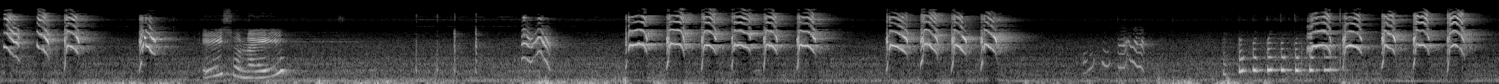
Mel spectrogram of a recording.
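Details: Rose-ringed parakeet calling in bursts of fast, grating screeches, several volleys of four to six calls separated by short pauses, with a few softer wavering notes between them.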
